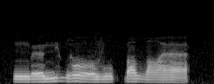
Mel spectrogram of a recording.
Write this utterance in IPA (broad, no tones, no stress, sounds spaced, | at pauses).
ŋ͡m ø mʲ o ɡ ɑ̃ v u k͡p ɯ ðˤ æ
